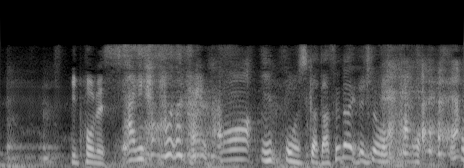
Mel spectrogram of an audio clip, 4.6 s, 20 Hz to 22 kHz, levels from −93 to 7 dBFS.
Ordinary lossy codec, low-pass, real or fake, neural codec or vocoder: none; 7.2 kHz; fake; codec, 24 kHz, 1.2 kbps, DualCodec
